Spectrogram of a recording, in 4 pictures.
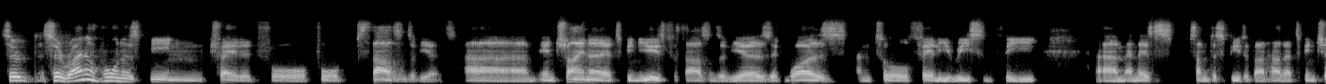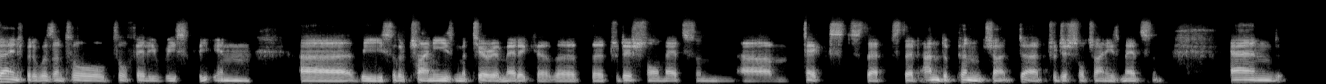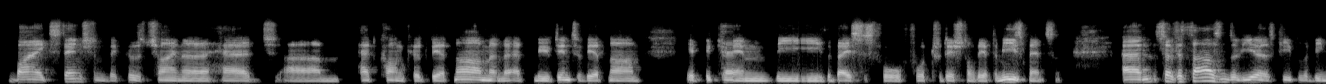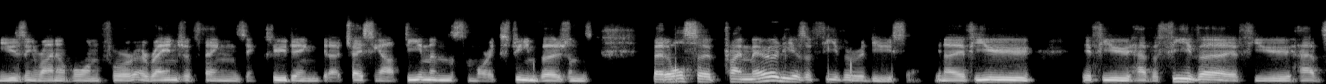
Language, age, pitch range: English, 40-59, 85-105 Hz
